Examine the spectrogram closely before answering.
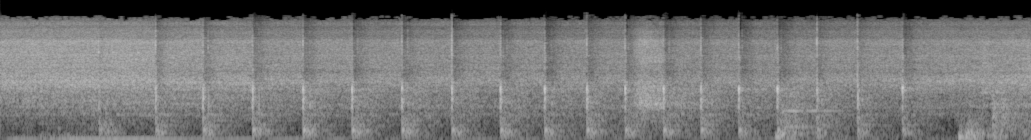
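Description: A ratchet wrench clicks rapidly and steadily.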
